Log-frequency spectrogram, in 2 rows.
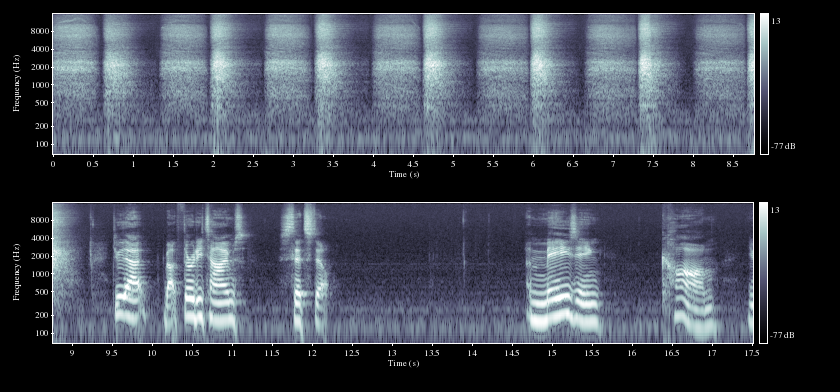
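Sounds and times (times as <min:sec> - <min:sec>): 
forceful nasal bellows breathing in the Bhastrika technique: 0:00.0 - 0:09.2
speech: 0:09.5 - 0:12.3, 0:14.7 - 0:15.7, 0:16.5 - 0:17.5.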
